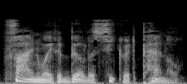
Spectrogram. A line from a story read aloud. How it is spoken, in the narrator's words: she grumbled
